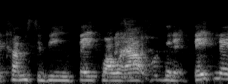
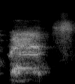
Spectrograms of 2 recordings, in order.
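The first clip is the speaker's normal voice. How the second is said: high laughing scream; laughing shriek. Real, not acted.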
